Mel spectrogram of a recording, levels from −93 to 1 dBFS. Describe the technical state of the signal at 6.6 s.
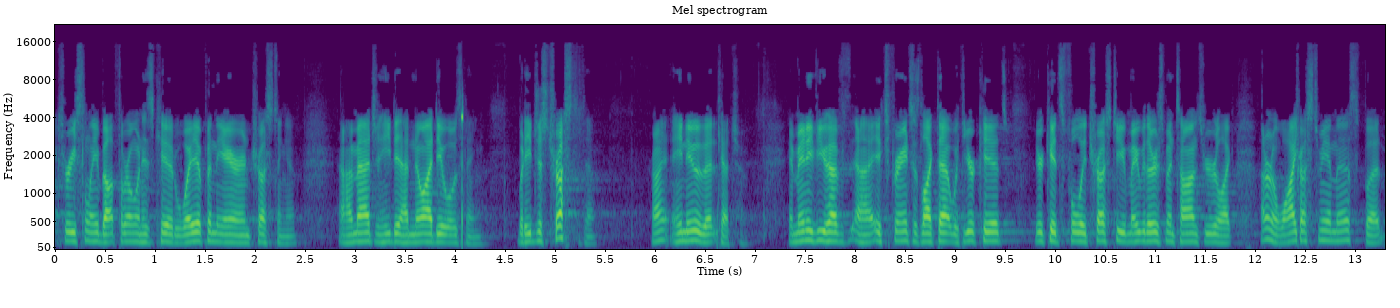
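From 6.63 s to 6.644 s, damaged data in the compressed stream makes the decoder misread a frame and resync, giving a brief glitch.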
